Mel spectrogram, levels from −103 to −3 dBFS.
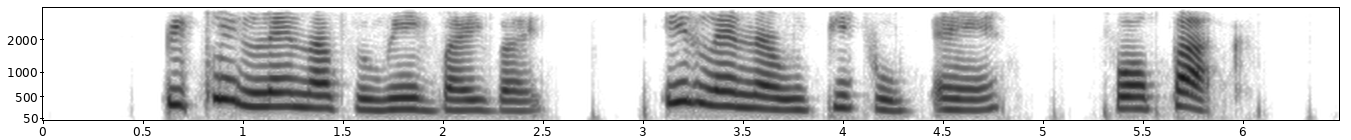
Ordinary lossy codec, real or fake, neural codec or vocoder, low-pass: none; fake; codec, 16 kHz, 4.8 kbps, FACodec; 3.6 kHz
